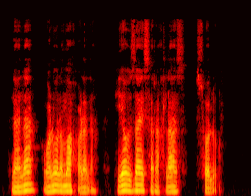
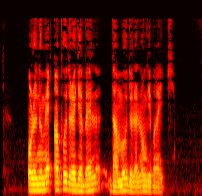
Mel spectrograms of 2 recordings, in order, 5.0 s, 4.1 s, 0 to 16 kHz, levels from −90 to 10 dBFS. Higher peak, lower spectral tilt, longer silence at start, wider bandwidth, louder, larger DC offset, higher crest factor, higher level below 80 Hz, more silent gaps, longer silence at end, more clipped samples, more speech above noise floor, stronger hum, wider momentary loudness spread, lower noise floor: second, -8 dBFS vs -4 dBFS; first, -8 dB/octave vs -6.5 dB/octave; second, 0.25 s vs 0.55 s; about the same, 11 kHz vs 11.5 kHz; second, -25 LUFS vs -21 LUFS; neither; about the same, 18 dB vs 18 dB; first, -40 dBFS vs -48 dBFS; neither; about the same, 0.7 s vs 0.65 s; neither; first, 61 dB vs 46 dB; neither; first, 14 LU vs 9 LU; first, -85 dBFS vs -66 dBFS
